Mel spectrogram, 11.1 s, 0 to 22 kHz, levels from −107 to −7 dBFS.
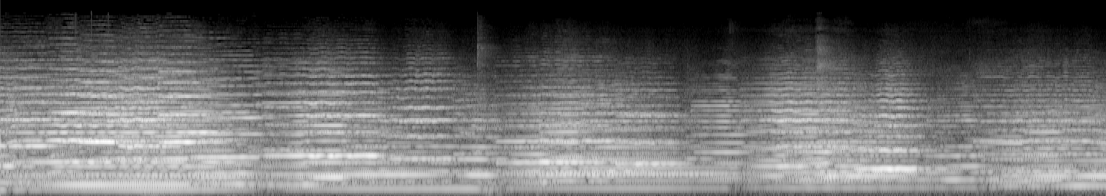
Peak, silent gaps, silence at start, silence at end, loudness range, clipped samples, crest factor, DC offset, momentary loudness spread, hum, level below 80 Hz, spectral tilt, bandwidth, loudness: -4 dBFS; none; 0 s; 0 s; 8 LU; under 0.1%; 18 dB; under 0.1%; 17 LU; none; -64 dBFS; -5 dB/octave; 11 kHz; -19 LUFS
